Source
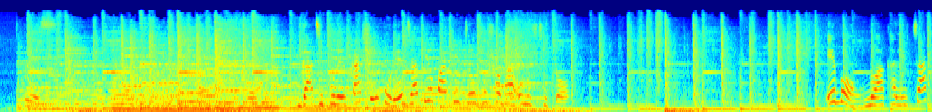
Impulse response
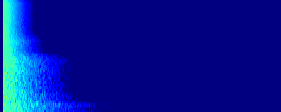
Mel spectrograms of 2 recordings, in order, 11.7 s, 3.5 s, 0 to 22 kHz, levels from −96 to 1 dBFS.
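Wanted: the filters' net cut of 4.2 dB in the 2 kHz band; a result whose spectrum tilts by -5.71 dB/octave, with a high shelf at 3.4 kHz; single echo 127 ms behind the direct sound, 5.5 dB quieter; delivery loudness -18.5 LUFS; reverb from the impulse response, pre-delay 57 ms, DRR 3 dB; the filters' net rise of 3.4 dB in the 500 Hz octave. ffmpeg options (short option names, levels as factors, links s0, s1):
-filter_complex "[0:a]equalizer=f=500:t=o:g=4.5,equalizer=f=2000:t=o:g=-5,highshelf=f=3400:g=-3,aecho=1:1:127:0.531,asplit=2[s0][s1];[1:a]atrim=start_sample=2205,adelay=57[s2];[s1][s2]afir=irnorm=-1:irlink=0,volume=0.355[s3];[s0][s3]amix=inputs=2:normalize=0"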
